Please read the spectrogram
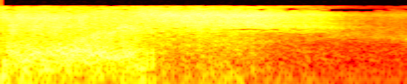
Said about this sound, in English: A lightning bolt struck the house. The volume of the thunderous roar of this lightning caused the entire house to shake, and all the electricity went off.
